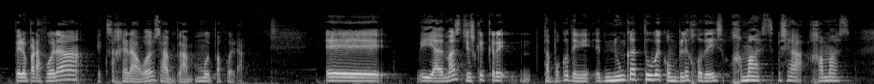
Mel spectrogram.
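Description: Her pitch fairly low and varying in an ordinary way, the woman talks at a fairly quick pace. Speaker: radio co-host. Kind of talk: casual chat. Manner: fast.

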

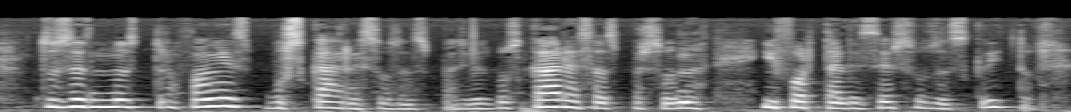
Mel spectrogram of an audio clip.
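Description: A woman with a fairly high pitch, a somewhat breathy, dark, mellow tone and ordinary pitch variation. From Ecuadorian Andes, Kichwa community. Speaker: poet. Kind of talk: radio interview.

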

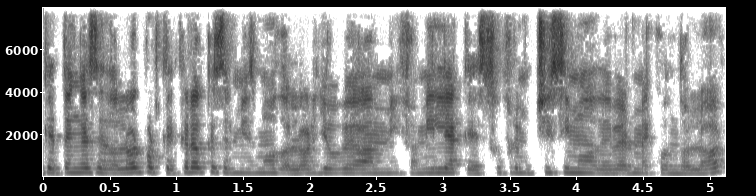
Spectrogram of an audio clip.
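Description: A woman speaks with a Mexican accent. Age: 30s. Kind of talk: interview.

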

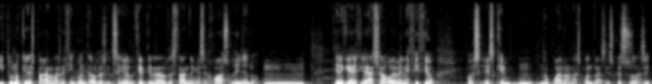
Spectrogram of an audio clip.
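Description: Normal pitch variation from a man, set against noticeable background noise. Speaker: food instagrammer. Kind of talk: interview. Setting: restaurant. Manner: animated; fast.

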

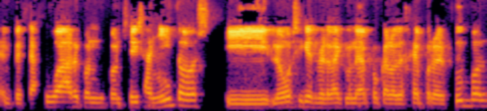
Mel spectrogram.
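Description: A man has an ordinary speaking voice, medium in pitch, with ordinary pitch variation and a fairly quick pace. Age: 20s. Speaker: SEO agency founder. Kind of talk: interview.

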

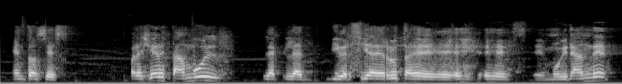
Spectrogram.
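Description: A man with a fairly high pitch speaks at a fairly slow pace against noticeable background noise. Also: ordinary pitch variation. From Argentina, Río Cuarto (Córdoba). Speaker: cycle traveler. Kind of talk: radio interview.

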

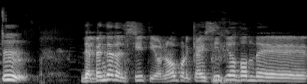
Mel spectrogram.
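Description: The voice has a bright, sharp tone, a fairly quick pace and ordinary pitch variation. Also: man. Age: 30s. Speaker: podcast co-host. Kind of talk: casual chat.

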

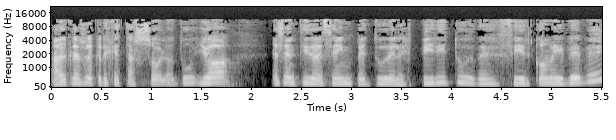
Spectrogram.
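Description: Somewhat breathy and dark, mellow in tone, a woman with a fairly high pitch speaks at a moderate pace with fairly even intonation and very even loudness, the sound dry and close with no echo. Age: 40s. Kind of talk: casual chat.

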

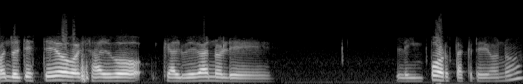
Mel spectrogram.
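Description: At a very slow pace, a woman with a fairly low pitch and fairly even intonation speaks with long, frequent pauses and big swings in loudness. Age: 60s. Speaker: animal welfare activist. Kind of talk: phone interview.

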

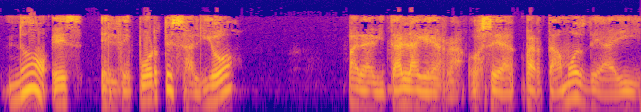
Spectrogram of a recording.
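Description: A man at a very slow pace with lively intonation. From Costa Rica. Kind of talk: interview.

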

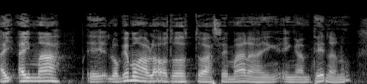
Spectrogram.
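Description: A medium-pitched man speaks with ordinary pitch variation at a moderate pace as noticeable background noise runs underneath. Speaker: radio host. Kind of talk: radio talk show. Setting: studio.

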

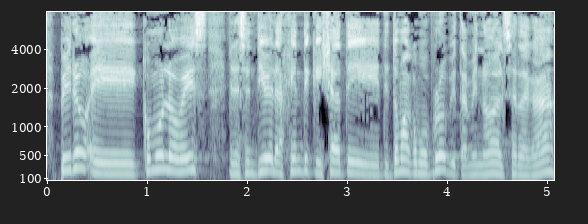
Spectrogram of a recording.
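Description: An animated man's voice, high-pitched and fairly quick, with ordinary pitch variation and noticeable background noise. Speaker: radio podcast host. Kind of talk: casual chat. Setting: studio.

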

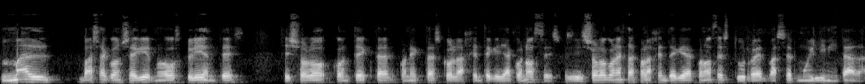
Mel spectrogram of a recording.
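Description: Fairly low in pitch, a man speaks in a flat monotone at a very even loudness. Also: moderate pace. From Spain, rural Zamora (Castile and León). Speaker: sales consultant and lecturer. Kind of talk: interview.

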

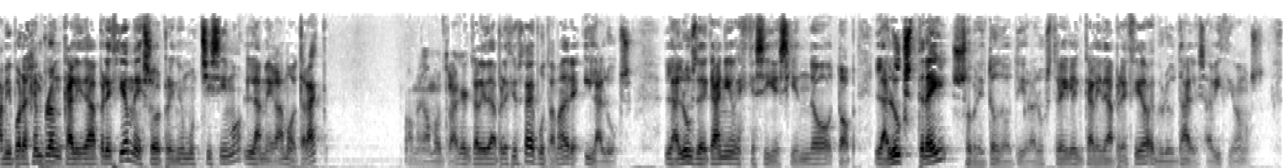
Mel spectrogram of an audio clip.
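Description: Medium pitch from a man at a fairly quick pace, ordinary pitch variation, big swings in loudness, and a quiet background. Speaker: cycling podcast host. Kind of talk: live stream Q&A chat. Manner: animated.

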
